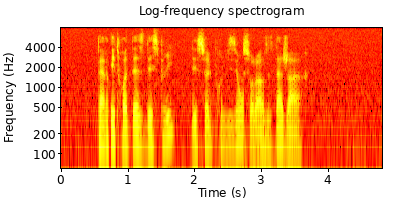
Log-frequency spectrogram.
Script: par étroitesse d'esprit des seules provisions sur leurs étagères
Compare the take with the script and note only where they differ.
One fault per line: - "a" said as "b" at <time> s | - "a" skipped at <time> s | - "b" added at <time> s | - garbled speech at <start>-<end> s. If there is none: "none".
none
